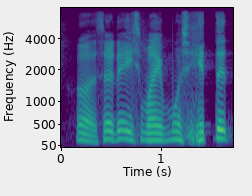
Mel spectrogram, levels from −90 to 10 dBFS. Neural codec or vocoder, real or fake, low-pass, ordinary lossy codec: none; real; 7.2 kHz; none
